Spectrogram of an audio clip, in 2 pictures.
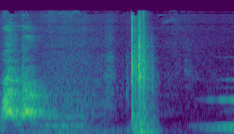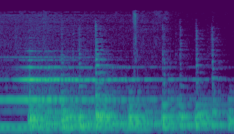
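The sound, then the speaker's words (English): A dog barks in a short, noisy burst at the start, followed by a sharp thump, then steady tonal music with rhythmic notes takes over. “Honey, could you please take the dog out for a walk?”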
